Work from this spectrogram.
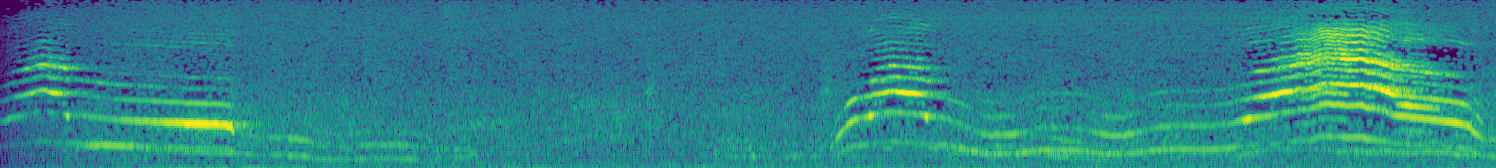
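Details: Cats fighting: drawn-out, wavering yowls that slide downward, then rise again in overlapping harmonic wails toward the end, over a steady background hiss.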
